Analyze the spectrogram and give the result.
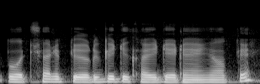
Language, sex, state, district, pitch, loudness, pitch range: Hindi, male, Chandigarh, Chandigarh, 110 Hz, -14 LUFS, 110-120 Hz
